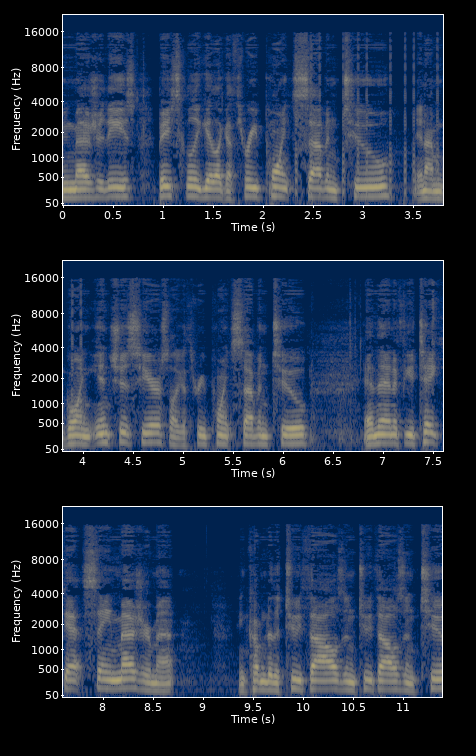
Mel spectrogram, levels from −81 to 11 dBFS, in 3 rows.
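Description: From 2.33 to 3.99 s you get GSM signalling bursts: a nearby 2G phone is handshaking with the network, and the audio circuit rectifies its radio pulses into a galloping dit-dit-dit of short 217 Hz buzzes, sitting roughly 10 dB under the sound.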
